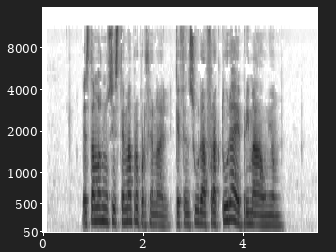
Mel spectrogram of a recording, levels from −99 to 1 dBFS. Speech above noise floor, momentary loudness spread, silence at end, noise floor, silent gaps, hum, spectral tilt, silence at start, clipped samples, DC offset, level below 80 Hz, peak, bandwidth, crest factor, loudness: 51 dB; 9 LU; 0.7 s; -71 dBFS; none; none; -4 dB/octave; 0.8 s; under 0.1%; under 0.1%; -62 dBFS; -4 dBFS; 11.5 kHz; 18 dB; -20 LUFS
